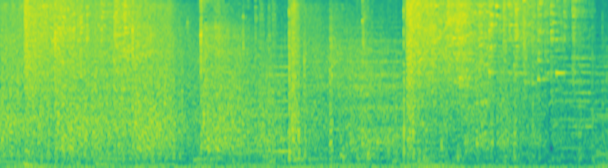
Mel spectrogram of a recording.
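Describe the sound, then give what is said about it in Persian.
Loud, repeated crashes of glass and windows shattering as Cossacks attack and seize the Cossack barracks in Tehran during a coup, with fresh bursts about every second and a continuous rain of breaking shards in between, dense, with no voices. “قزاق‌ها با حمله به قزاق‌خونه و شکستن شیشه‌ها و پنجره‌ها اونجا رو تصرف کردند.”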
